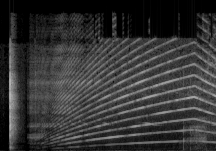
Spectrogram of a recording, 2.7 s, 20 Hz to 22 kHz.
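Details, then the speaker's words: Sho-Me 100 watt 12 V siren amplifier bench-tested on a battery before its wiring harness repair: a clean wail sweeps upward and holds high, driven by its internal coil, so the unit works. "Yeah, I mean, it does work. Now, there's a coil in here that's making it do that, and it's working off of that little bitty batteries."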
